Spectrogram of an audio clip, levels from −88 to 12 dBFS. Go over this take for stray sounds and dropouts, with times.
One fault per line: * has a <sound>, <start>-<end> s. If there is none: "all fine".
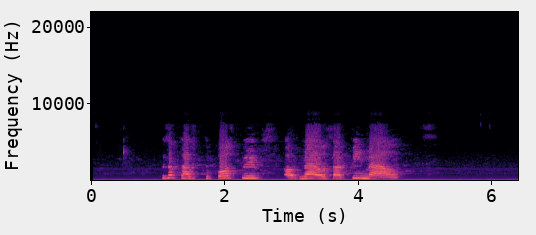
all fine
